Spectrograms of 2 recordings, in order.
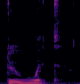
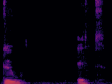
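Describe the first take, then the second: First: A w sound links the two words. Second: No extra sound is heard between the words.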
